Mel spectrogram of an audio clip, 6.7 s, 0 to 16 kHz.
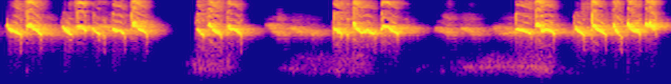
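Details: White-rumped shama, 29 August 2021, pours out fast runs of sharp chirps and whistles, pausing briefly between runs, with soft murmured notes in the quiet spaces.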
